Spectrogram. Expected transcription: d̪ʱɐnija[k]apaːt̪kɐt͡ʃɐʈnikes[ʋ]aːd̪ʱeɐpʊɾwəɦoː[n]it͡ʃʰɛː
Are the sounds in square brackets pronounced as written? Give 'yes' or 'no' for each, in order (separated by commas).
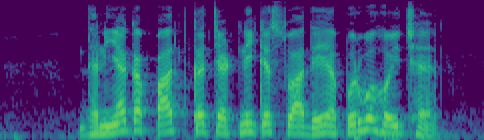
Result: yes, no, no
